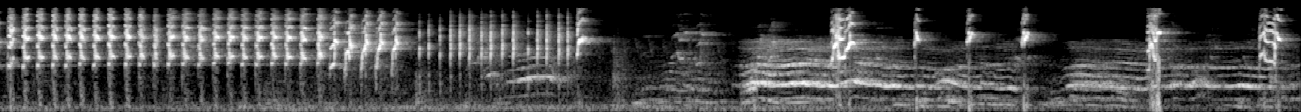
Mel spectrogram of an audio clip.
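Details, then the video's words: Fighter-type lovebird in long chattering song, played to stimulate lovebirds that are slow to sing: about three seconds of fast, even, high chatter, then scattered sharp squeaks and upslurred chirps over a low rustling background. "Suara Burung LOVEBIRD FIGHTER Ngekek Panjang, Terapy PERANGSANG Lovebird MALAS BUNYI"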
